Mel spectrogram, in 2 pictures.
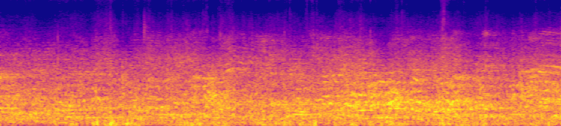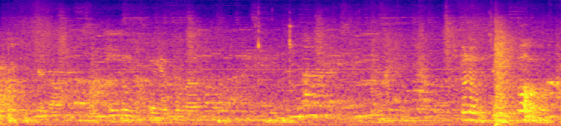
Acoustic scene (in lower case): crowded indoor space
